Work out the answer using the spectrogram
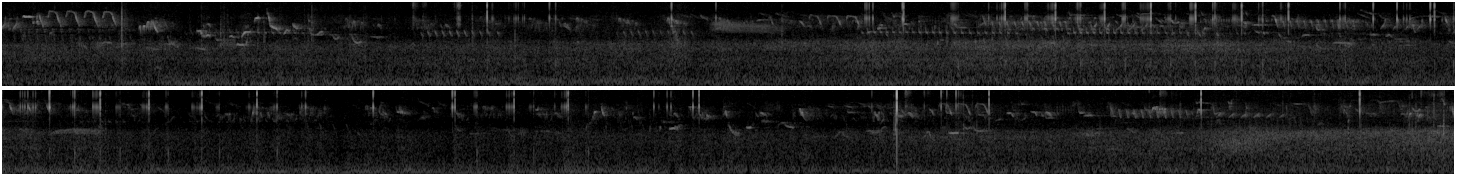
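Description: Birds singing in high trills and whistles over a faint steady outdoor hiss, with scattered short sharp ticks.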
